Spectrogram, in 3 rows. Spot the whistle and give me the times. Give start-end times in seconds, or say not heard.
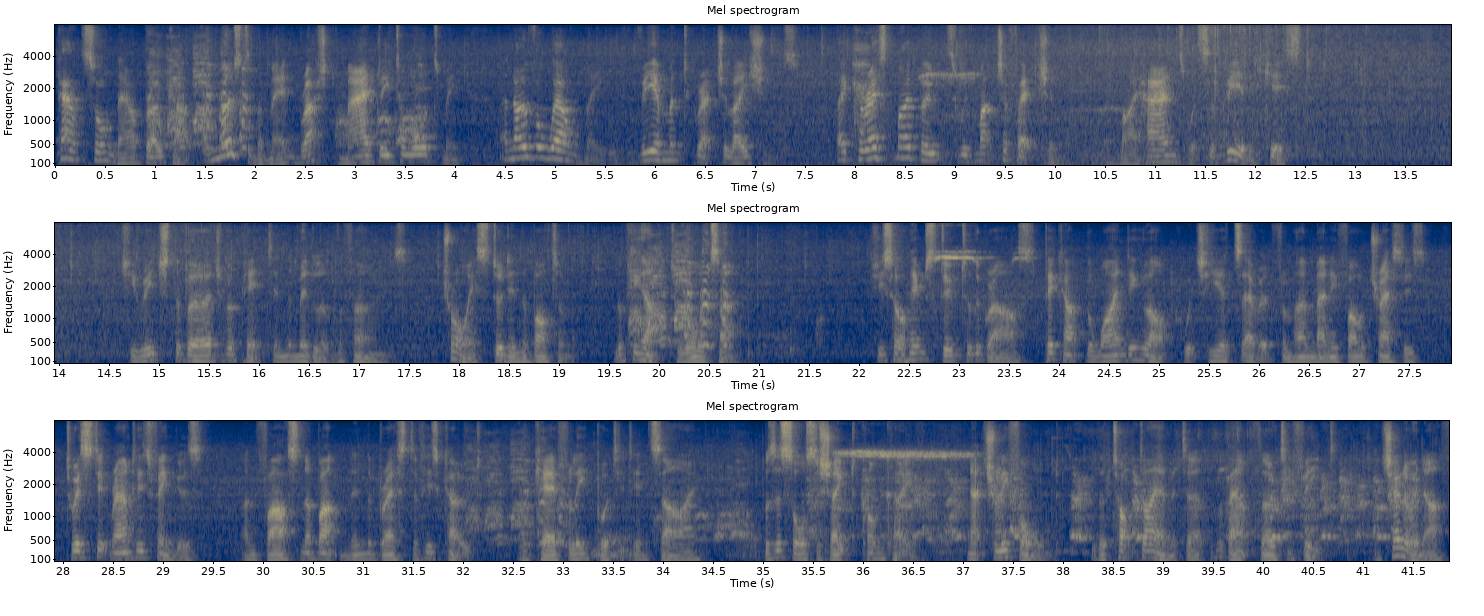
8.0-9.2, 22.7-23.7, 35.6-37.2.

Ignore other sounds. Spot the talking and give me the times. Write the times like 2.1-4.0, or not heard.
0.0-12.6, 14.6-20.9, 22.1-34.4, 35.0-41.8.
